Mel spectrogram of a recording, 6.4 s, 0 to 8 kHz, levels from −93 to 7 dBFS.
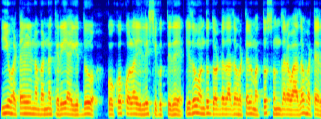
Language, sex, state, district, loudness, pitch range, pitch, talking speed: Kannada, male, Karnataka, Dakshina Kannada, -14 LUFS, 125-145 Hz, 130 Hz, 140 wpm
